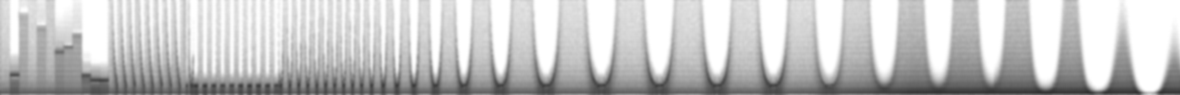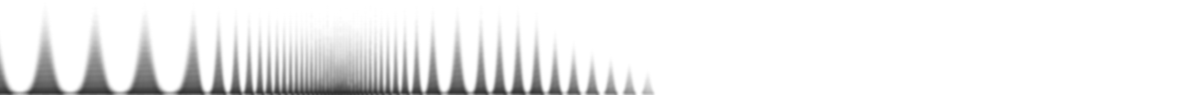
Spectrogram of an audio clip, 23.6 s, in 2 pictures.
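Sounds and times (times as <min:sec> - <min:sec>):
synthesizer oscillator through filter modulated by LFO: 0:00.0 - 0:18.3.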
